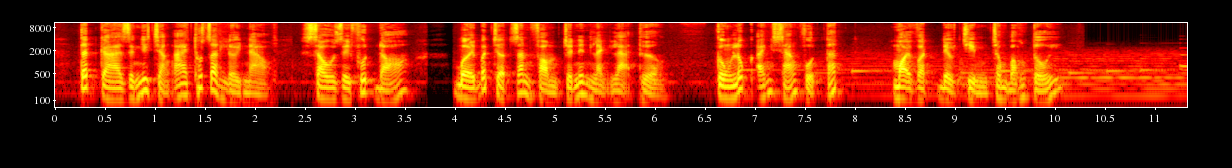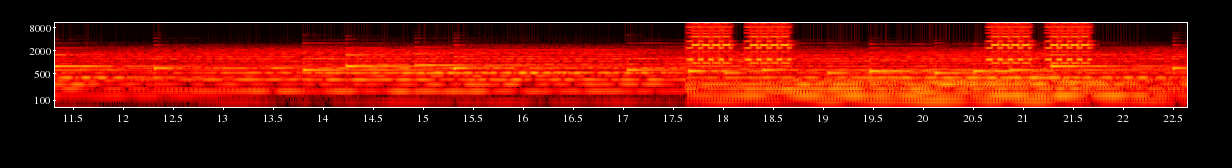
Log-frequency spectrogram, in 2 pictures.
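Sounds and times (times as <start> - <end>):
speech: 0.2 - 10.2
music: 6.3 - 22.6
telephone ringing with electronic trills: 17.6 - 18.7, 20.6 - 21.8.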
